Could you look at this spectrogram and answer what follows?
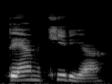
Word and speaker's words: De Amicitia: We've finished Livy and De Senectute, and now engaged with De Amicitia, pronounced De Amicitia.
